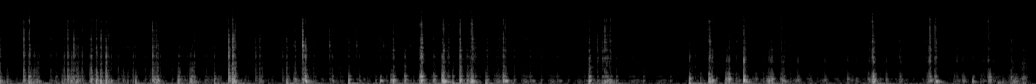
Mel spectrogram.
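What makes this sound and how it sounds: Two metal needles scrape across the surface of a thin wood veneer strip laid over two microphones. Dense, irregular scratchy ticks and crackles run throughout, mostly low and muffled with brief bright edges, each dying away almost instantly.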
